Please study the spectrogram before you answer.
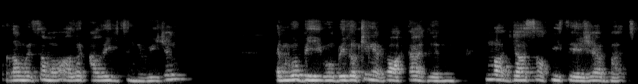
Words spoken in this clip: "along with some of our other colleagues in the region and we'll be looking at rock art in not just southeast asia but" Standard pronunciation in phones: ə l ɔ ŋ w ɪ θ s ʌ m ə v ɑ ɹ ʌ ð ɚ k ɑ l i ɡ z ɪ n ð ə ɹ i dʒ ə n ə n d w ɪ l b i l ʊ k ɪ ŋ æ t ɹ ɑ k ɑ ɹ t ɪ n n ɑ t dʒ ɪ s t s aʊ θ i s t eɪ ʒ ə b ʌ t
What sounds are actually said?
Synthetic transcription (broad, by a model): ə l ɔ ŋ w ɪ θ s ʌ m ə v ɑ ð ʌ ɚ k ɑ l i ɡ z ɪ n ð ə ɹ i dʒ ə n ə n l w ɪ l b i l ʊ k ɪ ŋ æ t ɹ ɑ k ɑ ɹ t ɪ n n ɑ t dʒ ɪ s s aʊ f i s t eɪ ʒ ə b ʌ t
